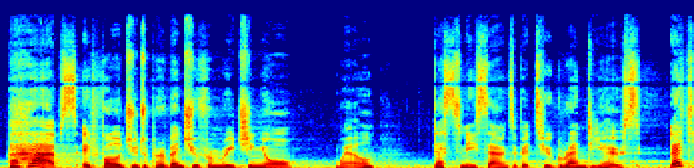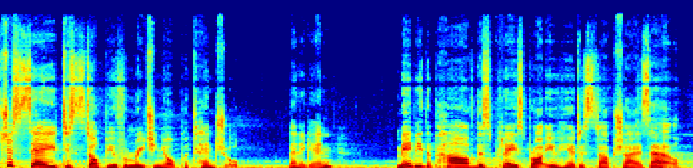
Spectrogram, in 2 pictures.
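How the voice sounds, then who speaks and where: A woman's voice: mid-range voice, expressive, moderate pace, slight background noise, close to an everyday voice. A woman playing an earnest, encouraging female elf scholar who guides a hero in a fantasy video game. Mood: musing. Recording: long hall reverb, faint music.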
